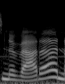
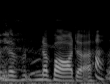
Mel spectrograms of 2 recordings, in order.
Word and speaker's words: Nevada: It's Nevada, not Nevada. – Nevada, not Nevada, yeah.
